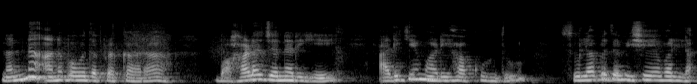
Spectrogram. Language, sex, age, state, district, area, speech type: Kannada, female, 45-60, Karnataka, Tumkur, urban, spontaneous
